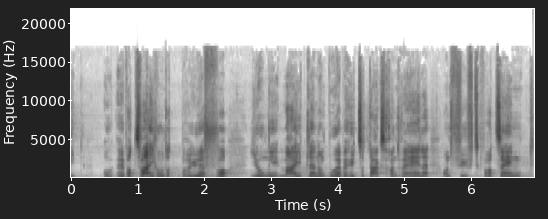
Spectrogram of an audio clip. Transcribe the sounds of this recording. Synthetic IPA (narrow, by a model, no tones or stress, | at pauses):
sɡ̥it | ybət͡svaɪɦʊndət̚pʁyəfʋojʊŋːimaɪtlənʊnt̚puəbəɦyt̚t͡sʊtaːɡsχœndvɛːlə | ʊntfyft͡sk̚pʁot͡sɛnt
